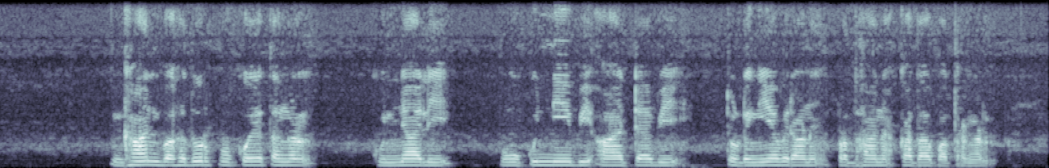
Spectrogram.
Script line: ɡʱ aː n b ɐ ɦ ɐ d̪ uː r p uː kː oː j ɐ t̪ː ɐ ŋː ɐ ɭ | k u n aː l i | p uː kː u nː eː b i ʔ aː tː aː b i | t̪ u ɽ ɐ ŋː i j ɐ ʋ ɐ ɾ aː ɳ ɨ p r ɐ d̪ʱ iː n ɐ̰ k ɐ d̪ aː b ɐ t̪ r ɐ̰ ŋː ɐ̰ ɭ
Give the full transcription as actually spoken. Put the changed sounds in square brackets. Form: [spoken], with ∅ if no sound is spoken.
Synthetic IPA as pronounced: ɡʱ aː n b ɐ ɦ ɐ d̪ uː r p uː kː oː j ɐ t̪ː ɐ ŋː ɐ ɭ | k u [nː] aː l i | p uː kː u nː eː b i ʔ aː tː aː b i | t̪ u ɽ ɐ ŋː i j ɐ ʋ ɐ ɾ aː ɳ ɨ p r ɐ d̪ʱ [aː] n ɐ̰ k ɐ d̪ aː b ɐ t̪ r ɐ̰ ŋː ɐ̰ ɭ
